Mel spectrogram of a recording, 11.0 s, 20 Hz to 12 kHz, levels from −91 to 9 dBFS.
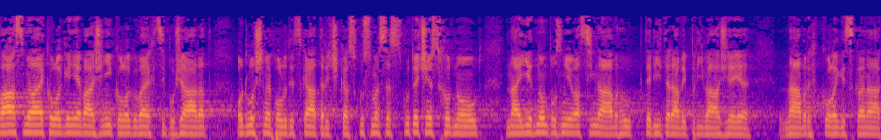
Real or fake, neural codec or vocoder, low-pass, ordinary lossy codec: real; none; 10.8 kHz; MP3, 32 kbps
